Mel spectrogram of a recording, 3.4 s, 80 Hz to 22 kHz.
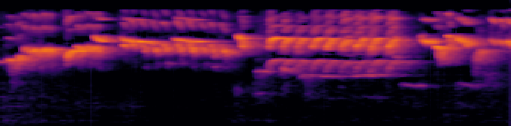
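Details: Rolling, tightly packed trills from a young Timbrado canary born in 2020, practising its song in long, nearly continuous phrases.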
